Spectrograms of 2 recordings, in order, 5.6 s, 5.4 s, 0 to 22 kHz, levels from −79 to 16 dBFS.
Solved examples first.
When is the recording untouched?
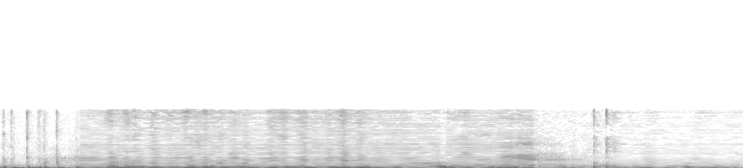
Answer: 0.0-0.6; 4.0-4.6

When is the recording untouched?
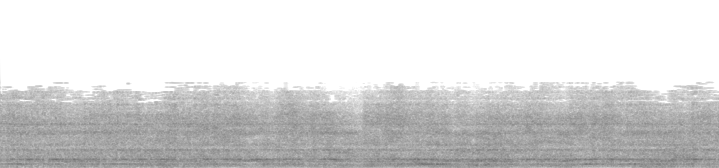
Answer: 0.0-1.5; 4.7-5.4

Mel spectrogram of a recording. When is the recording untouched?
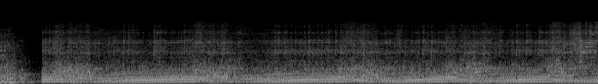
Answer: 1.0-1.8; 5.2-6.0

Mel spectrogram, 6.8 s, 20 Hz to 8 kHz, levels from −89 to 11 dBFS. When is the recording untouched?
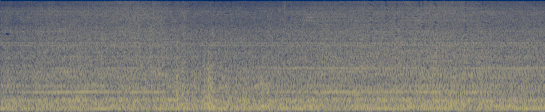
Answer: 0.0-6.8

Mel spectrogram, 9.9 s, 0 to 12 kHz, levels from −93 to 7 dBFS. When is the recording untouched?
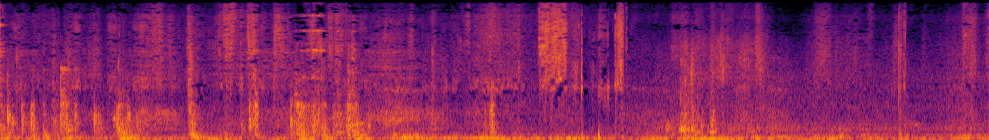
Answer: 0.0-9.9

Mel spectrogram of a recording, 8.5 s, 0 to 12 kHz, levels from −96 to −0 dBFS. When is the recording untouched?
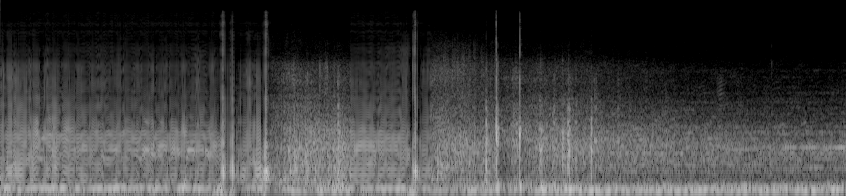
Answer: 2.7-3.5; 4.3-8.5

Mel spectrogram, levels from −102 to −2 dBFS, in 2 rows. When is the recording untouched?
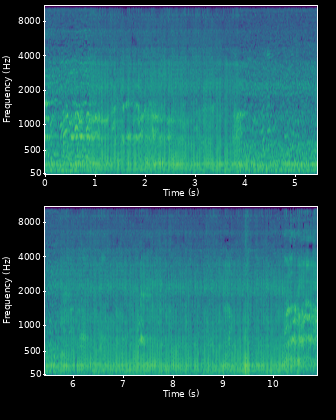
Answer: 0.0-0.9; 3.9-5.7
